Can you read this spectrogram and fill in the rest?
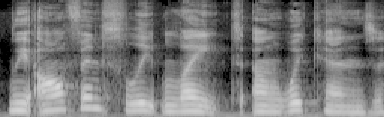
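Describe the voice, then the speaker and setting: Woman reading grammar drills; clear, measured, mid-pitched, pauses after each sentence. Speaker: example sentence reader. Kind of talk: slow, evenly paced reading of grammar example sentences.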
